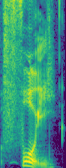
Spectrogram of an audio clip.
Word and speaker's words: Fowey: So we stayed in the most beautiful little cottage in a place called Lostwithiel, which is outside of what is spelt Fowey, but actually by the locals pronounced Foy, as in joy.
